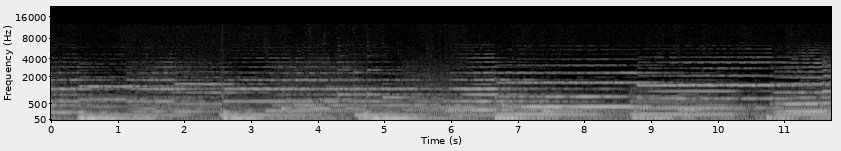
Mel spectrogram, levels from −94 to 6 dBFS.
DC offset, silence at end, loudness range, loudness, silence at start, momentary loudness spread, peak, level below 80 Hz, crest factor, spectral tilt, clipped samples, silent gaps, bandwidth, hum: under 0.1%; 0 s; 4 LU; -34 LUFS; 0 s; 7 LU; -20 dBFS; -38 dBFS; 14 dB; -8.5 dB/octave; under 0.1%; none; 6.6 kHz; none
